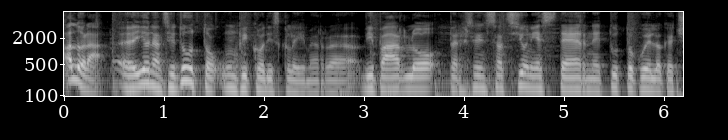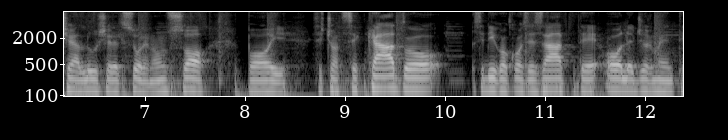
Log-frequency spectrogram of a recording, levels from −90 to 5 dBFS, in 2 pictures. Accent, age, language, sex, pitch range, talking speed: native, 30-49, Italian, male, 110-140 Hz, 155 wpm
